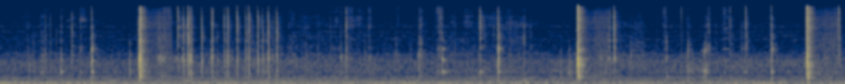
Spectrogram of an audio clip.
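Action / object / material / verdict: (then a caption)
tap / plastic eyeshadow palette / plastic / none. A small flat plastic eyeshadow palette with a clear plastic lid and gold plastic back is held in the hands while long nails tap the lid, the back and the edges. The result is a string of quiet, dry, bright clicks, irregular in timing and each dying almost instantly, with a few sharper, louder taps standing out.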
